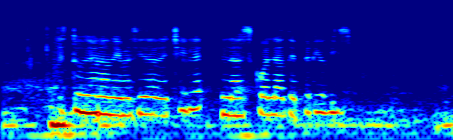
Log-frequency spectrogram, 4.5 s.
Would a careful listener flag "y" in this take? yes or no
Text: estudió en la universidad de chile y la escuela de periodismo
yes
